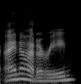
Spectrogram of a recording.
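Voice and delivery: ordinary talk, nothing marked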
